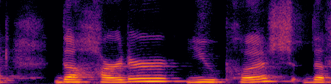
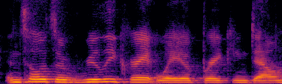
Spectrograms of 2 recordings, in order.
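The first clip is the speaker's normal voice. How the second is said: usual speaking voice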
